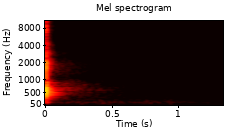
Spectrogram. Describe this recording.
Tunnel 3 Impulse-Response flutter echo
